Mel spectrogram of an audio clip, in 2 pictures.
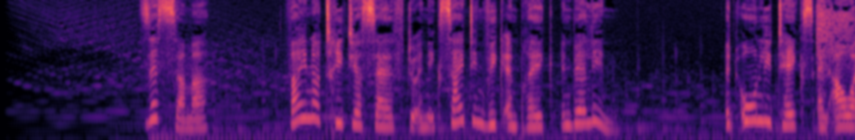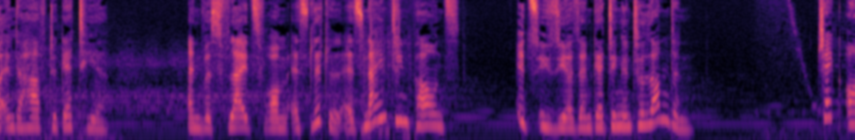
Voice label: German Accented English

